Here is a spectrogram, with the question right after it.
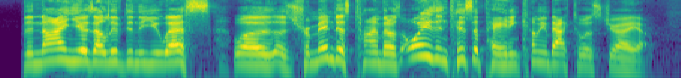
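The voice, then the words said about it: Australian with picked-up American accent. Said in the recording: “I picked up an accent ... the accent I can't do anything about”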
